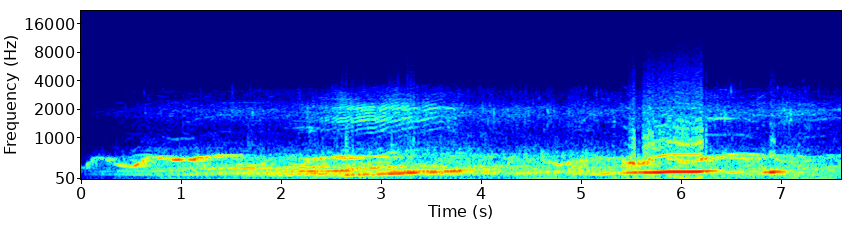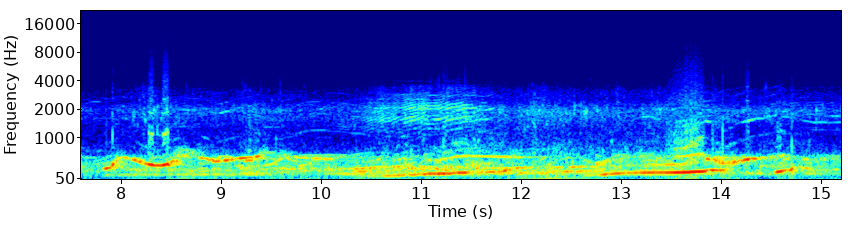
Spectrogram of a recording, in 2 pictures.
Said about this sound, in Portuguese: E agora nós vamos ouvir os sons das baleias jubartes brasileiras. Som esse postado pelo projeto Baleia Jubarte no YouTube.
